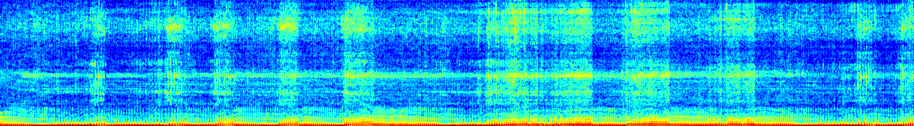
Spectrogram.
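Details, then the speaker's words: Honda Karisma single-cylinder revving with a coarse, rattly clatter on each rev rise; also white smoke from exhaust. Mechanic predicts piston needs oversize replacement plus valve adjustment and valve guide check; piston wear suspected, not confirmed. "kemudian ada suara kasar di bagian pistonnya ini kalau prediksi Saya hanya penggantian di bagian piston naik oversiz"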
